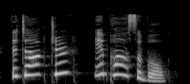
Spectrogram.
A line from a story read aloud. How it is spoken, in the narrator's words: exclaimed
